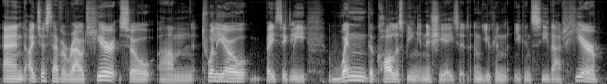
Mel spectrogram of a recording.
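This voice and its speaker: A man presenting a casual software tutorial, explaining things step by step in an informal, conversational way. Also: fairly low pitch, lively intonation, a little slow, clean tone. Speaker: developer advocate presenting a tutorial.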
